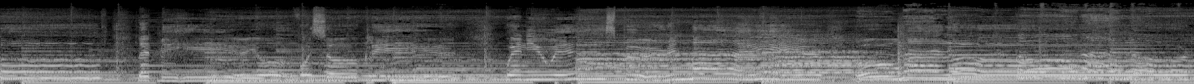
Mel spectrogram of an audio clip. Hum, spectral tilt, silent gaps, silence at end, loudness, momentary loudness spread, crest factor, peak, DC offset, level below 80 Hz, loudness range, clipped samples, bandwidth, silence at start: none; -6 dB/octave; none; 0 s; -15 LUFS; 5 LU; 14 dB; 0 dBFS; under 0.1%; -30 dBFS; 3 LU; under 0.1%; 19 kHz; 0 s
